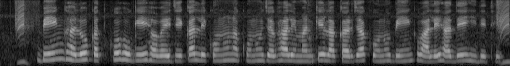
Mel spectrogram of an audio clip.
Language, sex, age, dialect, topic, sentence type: Chhattisgarhi, female, 25-30, Eastern, banking, statement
